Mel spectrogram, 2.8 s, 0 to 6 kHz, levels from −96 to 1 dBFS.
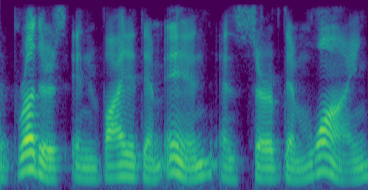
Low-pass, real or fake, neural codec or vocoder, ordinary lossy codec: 5.4 kHz; real; none; AAC, 48 kbps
